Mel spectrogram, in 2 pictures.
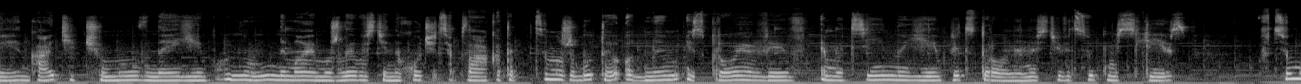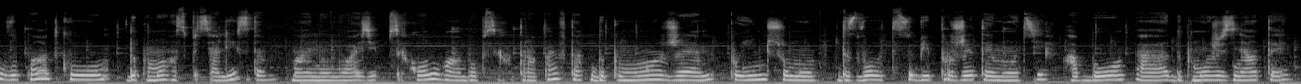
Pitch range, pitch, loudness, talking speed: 185-210 Hz, 195 Hz, -21 LUFS, 95 wpm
